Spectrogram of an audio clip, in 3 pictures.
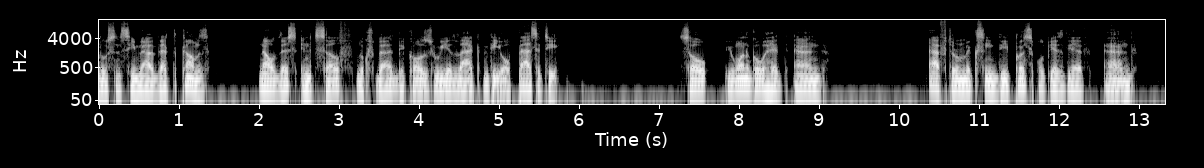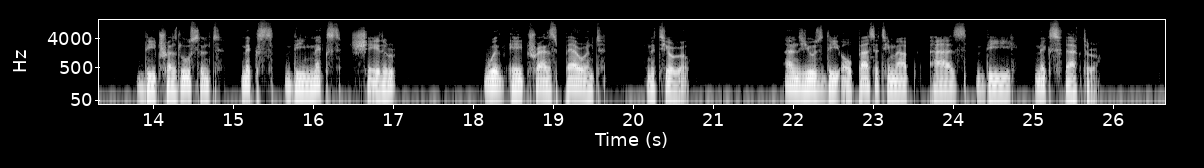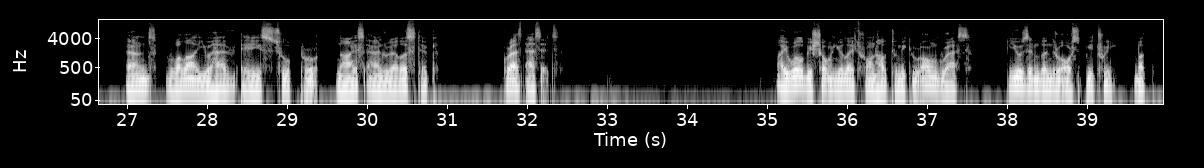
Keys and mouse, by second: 4.0 ctrl+shift+click, 4.8 click, 6.4-10.2 drag, 12.8 click, 16.3 click, 20.8 click, 25.3 ctrl+shift+click, 26.5 middle click, 28.1 ctrl+shift+click, 29.6 click, 30.7 KP_Divide, 32.3 KP_Divide, 33.3 z, 36.4-38.4 typing, 38.9 Return.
